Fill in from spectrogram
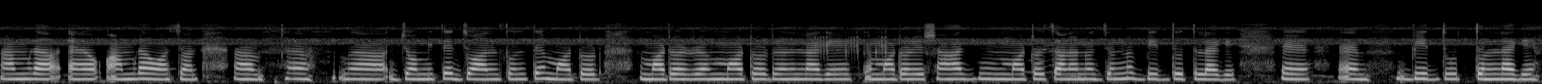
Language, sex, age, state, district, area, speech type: Bengali, female, 18-30, West Bengal, Birbhum, urban, spontaneous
